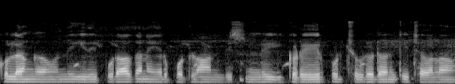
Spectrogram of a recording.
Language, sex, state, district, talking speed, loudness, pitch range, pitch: Telugu, male, Andhra Pradesh, Srikakulam, 145 wpm, -20 LUFS, 115-120 Hz, 115 Hz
